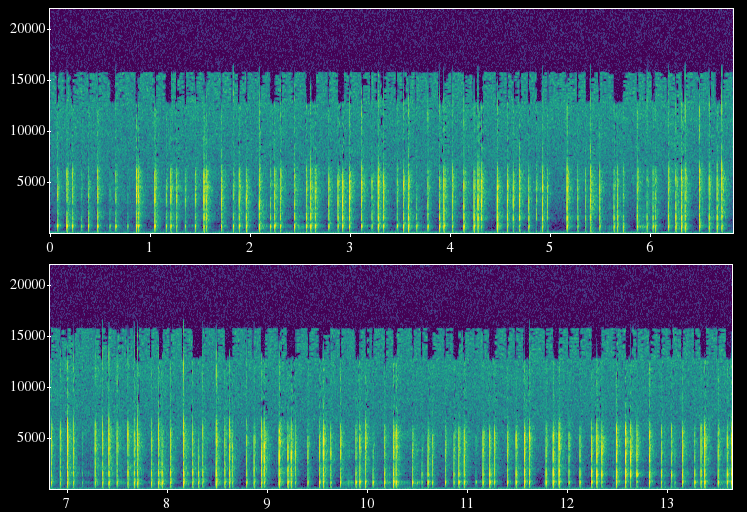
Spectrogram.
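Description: A leather-bound book is tapped with fingernails at a moderate to fast pace, giving a dense stream of short, dry clicks centered in the midrange. Each tap dies away almost instantly over a faint, steady low hum.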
